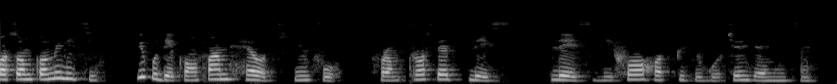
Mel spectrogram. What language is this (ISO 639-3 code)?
pcm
